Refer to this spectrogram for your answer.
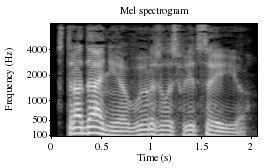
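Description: A man narrating a classic novel as an audiobook in a measured, expressive way. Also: medium pitch, no echo, clean studio sound.

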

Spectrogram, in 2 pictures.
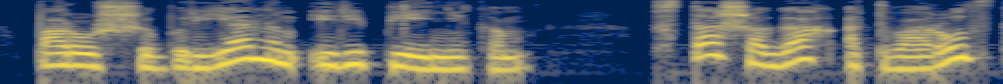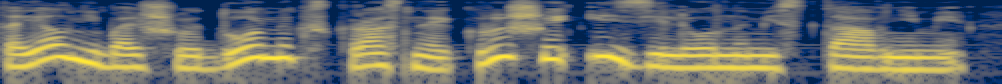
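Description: A woman narrating classic prose in a measured, expressive storybook reading. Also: mid-range voice, breathy edge, dry recording, clean studio sound.

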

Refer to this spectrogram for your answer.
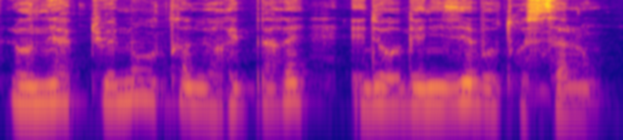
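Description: A man's voice: medium pitch, quick pace, warm tone, slightly rough, pitched above the performer's own voice, natural voice. A man doing an eager lovestruck little grocer. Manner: eager, effusive.

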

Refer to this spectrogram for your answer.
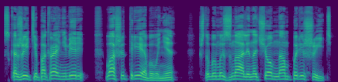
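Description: A man voicing an aging, scheming queen mother who pleads with her son in a raised, drawn-out way. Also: a little high, a bit bright, smooth, no room sound, studio quality, pitched above the performer's own voice. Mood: imploring.

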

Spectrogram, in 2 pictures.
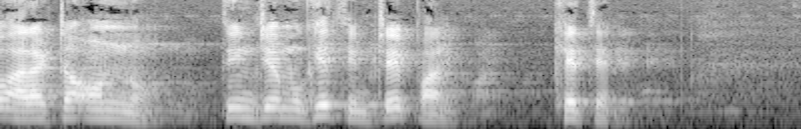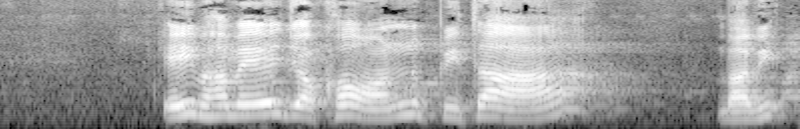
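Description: A man giving a devotional scripture discourse, chanting verses slowly and telling stories in an animated way. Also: high-pitched. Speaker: Bhagavata preacher.

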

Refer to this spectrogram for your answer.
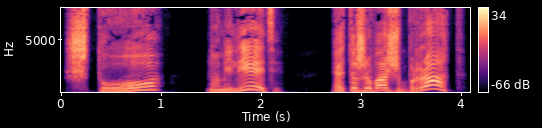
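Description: A woman's voice: medium pitch, lively intonation, moderate pace, dry recording, clean studio sound, natural voice. A woman voicing Henry, an anxious male court physician who is easily flustered.

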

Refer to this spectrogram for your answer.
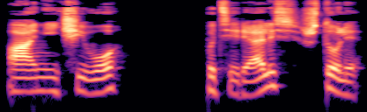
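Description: A woman reading aloud and voicing a kindly, talkative old village woman who speaks in a slow, folksy way. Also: deep voice, a bit bright, no echo, studio quality. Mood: folksy chatter.

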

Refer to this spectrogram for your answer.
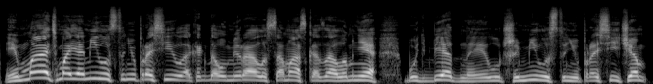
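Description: A man's voice: high voice, a little fast, gravelly, no echo, clean studio sound, voice pushed up. A man voicing a proud, tormented orphan girl who bursts out tearfully and shrilly. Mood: hysterical.

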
